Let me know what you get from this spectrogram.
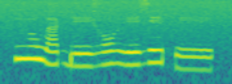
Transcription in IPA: ŋ ɔ̃˦ w a˨˦ ɡ͡b eː˨ ɣ ɔ˧ ɣ e˧ z e˦ f eː˨

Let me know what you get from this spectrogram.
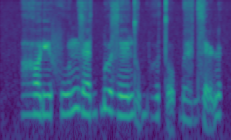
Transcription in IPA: ɦ ʌ ɾʲ e f u n z ɛ d ɓ ɯ z ẽ d ṵ bʱ ɯ t̪ o̰ ɓ ɛ̤ d z ḛ ɳ

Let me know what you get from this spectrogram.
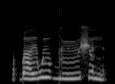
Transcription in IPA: ɓ ɐ ɪ̯ w ɨ ʊ̯ ɡ ʉː ʃ ɵ n

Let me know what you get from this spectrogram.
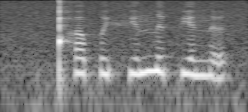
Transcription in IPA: ǃʰ ɐ p ɪ fʲ ə n̪ i pʲ ɛ n̪ ɪ

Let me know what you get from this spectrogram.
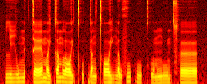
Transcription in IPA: l iː˨˧ w m ɪ˧ k̚ t̪ ɛː˨˥ m ɐ˨ j k ɐ˥ m l ɔː˧ j kʷʰ ɐ˧ k̚ j ɐ˨ ŋ t̪ʰ ɔː˧ j ŋ ɐ˨˩ w f uː˥ p̚ uː˨˧ kʷʰ ɐ˨˧ m ŋ uː˧ m t͡sʰ œː˧

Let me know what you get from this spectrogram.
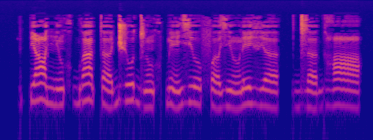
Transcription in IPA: pʲ ɑ˧˥˧ nʲ õ˨˦ xʷ ɡʷ a˧˥˧ t ɐ˧˩˧ d͡ʒ o˥ d͡z õ˨˩ xʷ ɓ ẽ˧˩˧ zʲ o˦˨ f ʌ˧˩˧ zʲ õ˧˩˧ ɾ e˥ vʲ ɐ˦˨ | d͡z ɐ˧˩˧ ɡʱ ɑ˦˨

